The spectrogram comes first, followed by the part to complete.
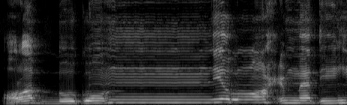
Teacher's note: یہاں پر ہم نے غنہ میم ساکن میں نہیں کرنا، لیکن میم ساکن کے بعد دوسری میم آ گئی تو یہاں پر ہم نے ادغام شفوی کرتے ہوئے غنہ کرنا ہے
